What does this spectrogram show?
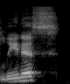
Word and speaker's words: Linus: remembers how to say it's Linus it rhymes with penis European pronunciation of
